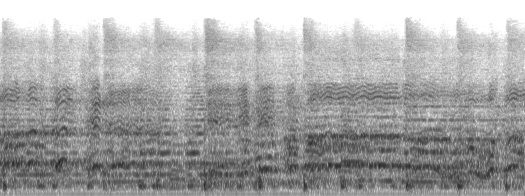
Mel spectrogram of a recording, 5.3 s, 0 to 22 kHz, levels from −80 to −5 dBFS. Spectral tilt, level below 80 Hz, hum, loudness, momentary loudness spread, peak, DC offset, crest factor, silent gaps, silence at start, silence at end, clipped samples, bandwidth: -3.5 dB/octave; -50 dBFS; none; -23 LUFS; 3 LU; -8 dBFS; under 0.1%; 14 dB; none; 0 s; 0 s; under 0.1%; 15 kHz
